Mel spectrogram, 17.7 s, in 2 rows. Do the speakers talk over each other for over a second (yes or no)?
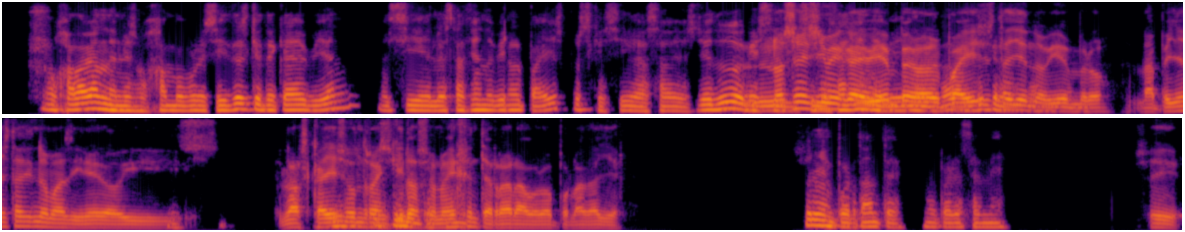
yes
